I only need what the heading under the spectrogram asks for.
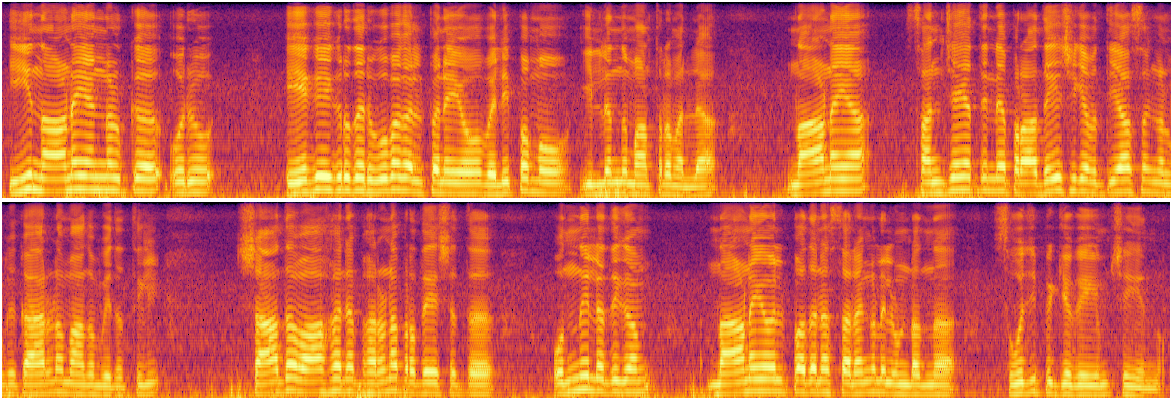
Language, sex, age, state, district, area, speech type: Malayalam, male, 18-30, Kerala, Pathanamthitta, urban, read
